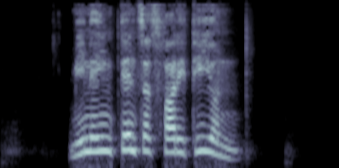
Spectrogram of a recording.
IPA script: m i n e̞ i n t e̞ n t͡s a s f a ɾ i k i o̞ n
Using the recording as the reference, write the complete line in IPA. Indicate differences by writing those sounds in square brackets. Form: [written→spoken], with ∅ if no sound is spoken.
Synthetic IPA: m i n e̞ i n t e̞ n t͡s a s f a ɾ i [k→t] i o̞ n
